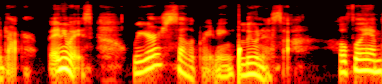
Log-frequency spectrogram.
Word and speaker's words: Lughnasadh: But according to Google, it's Luna, which is my daughter's name, and then Sa.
